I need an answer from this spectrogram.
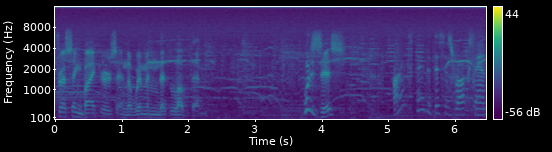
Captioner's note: videotape plays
